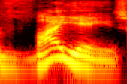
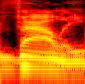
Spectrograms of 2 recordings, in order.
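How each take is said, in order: First: The name is said with Spanish sounds. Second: The name is said with English sounds. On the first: The family embraces its Spanish heritage. The speaker calls it right. "no, we are Valles" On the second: The family had adapted the name to English. The speaker calls it wrong. "We would pronounce it Valley. We were anglicized Valley"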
